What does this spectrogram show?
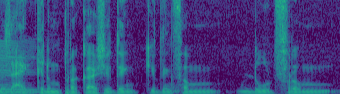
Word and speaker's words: Agrim Prakash: And I've worked front desk at a hotel, and it's really fun because first of all, nobody can pronounce my name, right? My name is Mm. Agrim Prakash.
